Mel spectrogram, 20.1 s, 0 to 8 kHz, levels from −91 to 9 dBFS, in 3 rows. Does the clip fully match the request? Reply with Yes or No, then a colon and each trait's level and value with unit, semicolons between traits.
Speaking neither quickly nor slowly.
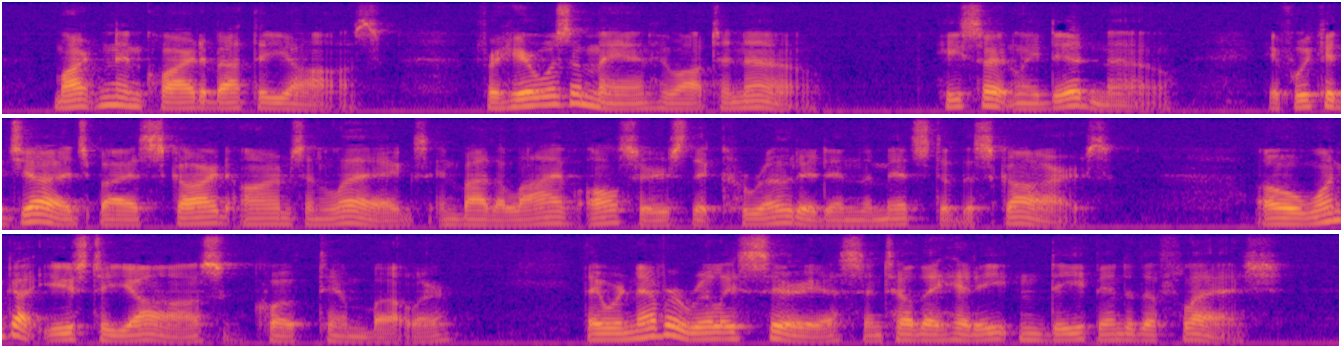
Yes: average, 185 wpm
